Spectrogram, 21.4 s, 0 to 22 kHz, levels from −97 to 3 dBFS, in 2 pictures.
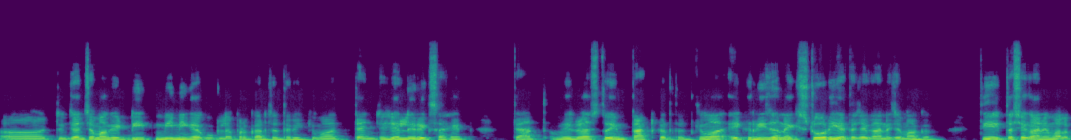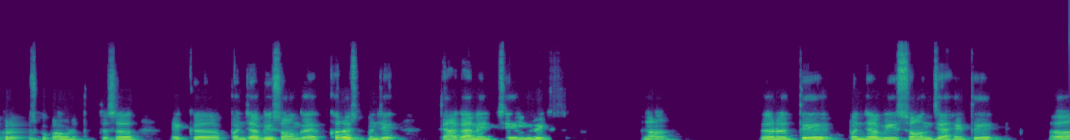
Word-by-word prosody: अ, - - -8 0.6
ज्यांच्यामागे 195 +6 +2
deep 195 +1 -2
meaning 175 +1 +3
आहे 165 - +4
कुठल्या 150 -1 -5
प्रकारचं 135 -1 -1
तरी 135 -1 0
किंवा 155 +2 -3 0.2
त्यांचे 155 +2 -2
जे 185 0 +3
लिरिक्स 185 +3 +2
आहेत 175 +1 -2 0.5
त्यात 205 +4 -4
वेगळाच 195 +2 +1
तो 210 - +5
इम्पॅक्ट 185 0 +2
करतात 145 -3 -3
किंवा 190 +4 +2 0.2
एक 205 0 -5
रीजन 200 +3 +4
आहे, 170 - +2
एक 170 - -7
स्टोरी 225 +5 +6
आहे 190 - +2
त्याच्या 155 -1 +2
गाण्याच्या 150 0 0
मागे. 135 -2 0 0.5
ती 240 0 +3
तसे 200 +3 +3
गाणे 185 -3 +2
मला 165 -2 0
खरंच 160 -2 -5
खूप 160 -2 -7
आवडतात. 135 0 -2 0.2
जसं 175 +3 -1 0.4
एक 155 +1 -6
अ, 165 0 +3
पंजाबी 165 +1 +2
साँग 150 -3 -2
आहे, 170 +4 +2
खरंच 230 +1 +5
म्हणजे 190 +5 0 0.5
त्या 185 +2 0
गाण्याची 180 +4 +1
लिरिक्स 205 - 0 0.9
हां, 155 -3 -1 1.0
तर 180 +2 +3 0.2
ते 205 - +6 0.4
पंजाबी 200 +4 +2
साँग 195 -2 0
जे 195 - +1
आहे 170 0 -2
ते 225 +2 +2 0.6
अ, - - -9
175 Hz, 155 wpm, -21 LUFS, 155-195 Hz, 1.0 s, स्टोरी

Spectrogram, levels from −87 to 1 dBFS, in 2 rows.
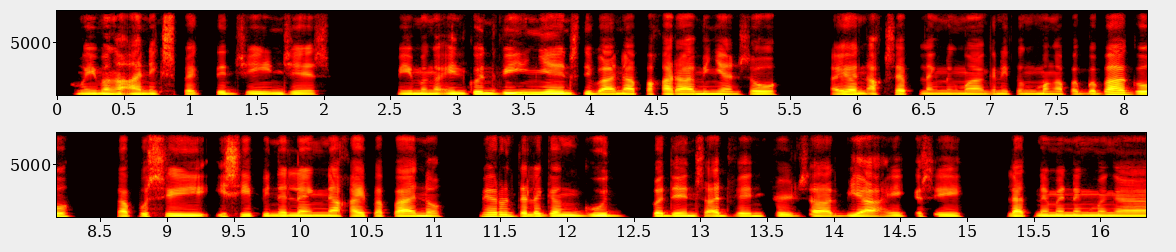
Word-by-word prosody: may 130 0 0
mga 130 0 +2
unexpected 125 0 -3
changes, 130 -1 -2 0.5
may 125 - -2
mga 125 0 +1
inconvenience, 140 +1 +4
'di 125 -2 -2
ba? 115 - +3
Napakarami 115 -2 0
nyan. 110 -1 -1
So, 115 +1 -1 0.4
ayan, 140 +2 +1
accept 130 +1 -4
lang 125 -1 -5
ng 125 0 -4
mga 120 -1 -2
ganitong 120 0 -5
mga 115 -1 -3
pagbabago 150 +6 +1 0.3
tapos 130 +1 -2
i 135 -1 +4
isipin 145 -1 -2
na 135 - +3
lang 130 -1 +2
na 125 -1 +1
kahit 135 -1 -1
papaano 115 -3 +1 0.2
meron 175 +1 +2
talagang 145 -4 +2
good 125 -1 +3 0.2
pa 125 - +4
din 115 0 +2
sa 115 0 -2
adventure 115 +2 -2
sa 115 -1 0
biyahe. 110 +1 -1
Kasi 120 +1 -3 0.3
lahat 130 0 0
naman 130 -1 +3
ng 130 0 +3
mga, 125 -1 +2
125 Hz, 155 wpm, -23 LUFS, 120-135 Hz, 0.5 s, inconvenience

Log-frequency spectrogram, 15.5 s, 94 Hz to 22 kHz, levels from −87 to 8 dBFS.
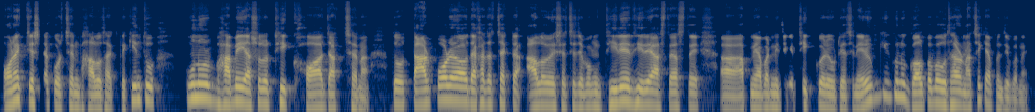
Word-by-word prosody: অনেক 165 +4 +5
চেষ্টা 150 0 -1
করছেন 125 0 -3 0.2
ভালো 110 +1 +2
থাকতে, 110 +1 -6
কিন্তু 170 +1 0 0.6
কোনোভাবেই 165 -5 +4
আসলে 145 +2 0 0.2
ঠিক 150 -3 0 0.2
হওয়া 120 0 +4
যাচ্ছে 115 +1 -2
না। 95 - -4 0.4
তো - - +4 0.3
তারপরেও 160 +4 +6
দেখা 140 +2 +2
যাচ্ছে, 140 +1 -4
একটা 140 0 -4 0.3
আলো 130 +2 +3 0.2
এসেছে। 125 0 -9
যে, 125 - -1
এবং 125 +1 -4 0.2
ধীরে, 145 +4 +3 0.2
ধীরে, 140 -2 +2
আস্তে, 125 +1 -10
আস্তে 130 0 -8 0.5
আ - - -1 0.3
আপনি 110 +3 -6
আবার 115 +1 -2
নিজেকে 375 - -9
ঠিক - - -5
করে 120 -3 +1
উঠেছেন। 105 +1 -7
এরকম 165 +7 0
কি 220 - -9
কোনো 205 -2 -1 0.2
গল্প, 125 0 +3
বা 150 - +3
উদাহরণ 135 -2 0
আছে 120 - -11
কি 160 - -5
আপনার 115 -5 -9
জীবনে? 90 -4 -10
135 Hz, 160 wpm, -22 LUFS, 120-155 Hz, 0.6 s, তারপরেও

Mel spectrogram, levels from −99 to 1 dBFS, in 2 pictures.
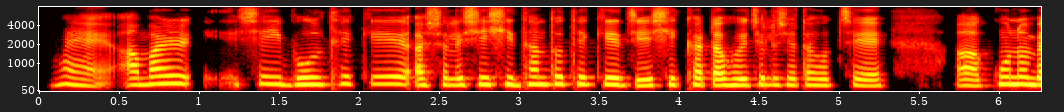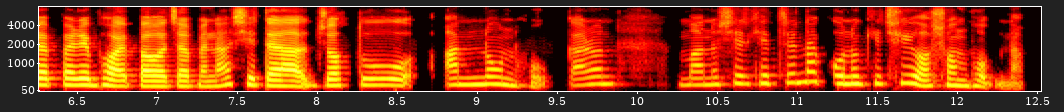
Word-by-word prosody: হ্যাঁ, 230 -6 -4 0.3
আমার 265 +4 +1 0.5
সেই 265 -1 -5
ভুল 245 +1 +2
থেকে 265 -1 -8 0.3
আসলে 230 0 -4
সেই 250 -1 0
সিদ্ধান্ত 255 +1 -1
থেকে 250 0 -2 0.2
যে 205 - 0
শিক্ষাটা 230 -1 0
হয়েছিল 225 +1 -1
সেটা 225 0 -4
হচ্ছে, 220 +1 -6 0.6
আ - - 0 0.2
কোনো 260 0 +2
ব্যাপারে 230 0 +6
ভয় 195 -2 +7
পাওয়া 185 0 +8
যাবে 185 -1 +2
না। - - +2
সেটা 230 -4 +5 0.3
যত 215 0 +2 0.6
আন্নোন 250 +1 -1
হোক। - - -10 0.2
কারণ 250 +4 -4 0.5
মানুষের 245 +4 -4
ক্ষেত্রে 290 +2 -5
না, - - 0
কোনো 275 -1 +3
কিছুই 280 +1 -4
অসম্ভব 200 -1 -2
না। - - -8
240 Hz, 160 wpm, -22 LUFS, 225-260 Hz, 0.6 s, পাওয়া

